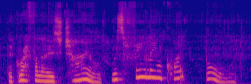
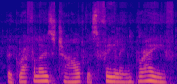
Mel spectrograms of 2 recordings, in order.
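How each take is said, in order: First: Story narration. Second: Steady rhyming storytelling; story narration. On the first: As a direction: read it like a bedtime rhyme. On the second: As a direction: read it calmly to a child. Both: A narrator's reading.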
